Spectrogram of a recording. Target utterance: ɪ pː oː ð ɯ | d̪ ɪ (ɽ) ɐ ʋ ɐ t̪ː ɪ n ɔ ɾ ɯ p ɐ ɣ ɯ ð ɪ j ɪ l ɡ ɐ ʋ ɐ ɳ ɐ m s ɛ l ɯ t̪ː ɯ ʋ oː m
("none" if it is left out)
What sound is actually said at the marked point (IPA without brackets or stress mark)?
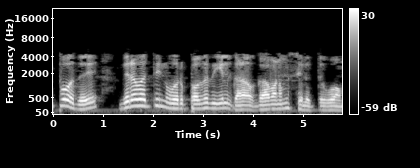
ɾ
